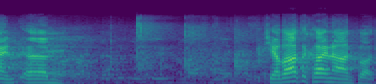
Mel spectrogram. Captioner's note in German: Allgemeine Heiterkeit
